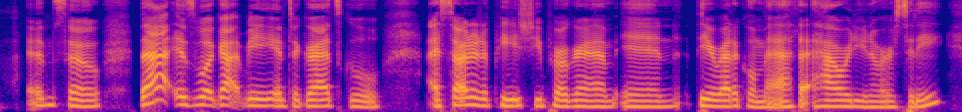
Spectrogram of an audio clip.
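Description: A woman with an American accent speaks in an ordinary speaking voice at a fairly low pitch and moderate pace. The sound is dry and close with no echo, on a very clean recording with a silent background. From US South, Columbus, Georgia. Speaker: statistician and math professor. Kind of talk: interview conversation.

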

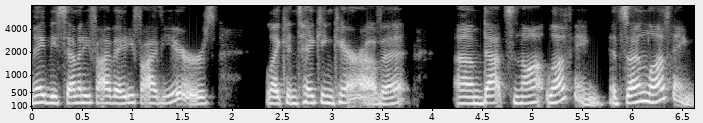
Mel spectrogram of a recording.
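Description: A woman with an American accent speaks at a moderate pace and a medium pitch. Her tone is dark and mellow, over a quiet background. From Florida. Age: 50s. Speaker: author and emotional healing coach. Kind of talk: interview, personal storytelling.

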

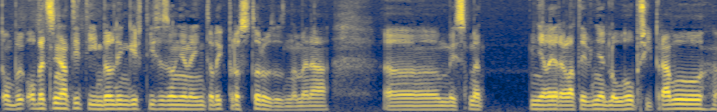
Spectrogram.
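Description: In a very clean recording with a silent background, a man with a dark, mellow tone and medium pitch talks at a fairly quick pace in a monotone, flat intonation. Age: 30s. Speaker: floorball goalkeeper. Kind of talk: radio interview. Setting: radio studio. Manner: hesitant, many fillers.

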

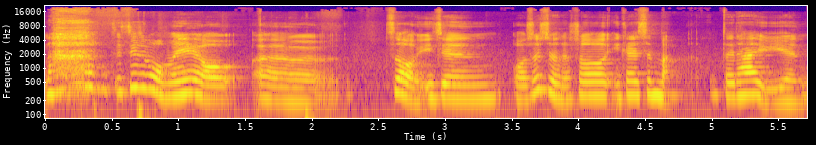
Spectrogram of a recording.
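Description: In a room with audible echo, a woman with a high pitch talks at a moderate pace with lively intonation. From Poland. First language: Polish (speaking Chinese). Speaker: mother of bilingual children. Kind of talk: interview.

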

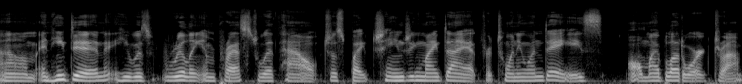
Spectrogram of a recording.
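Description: In an ordinary speaking voice, a woman with an American accent speaks at a fairly slow pace and a fairly low pitch. She takes hardly any pauses, and her intonation stays fairly even. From West Virginia, US, in a Spanish-speaking Argentine family. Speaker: vegan diet success story guest. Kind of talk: interview.

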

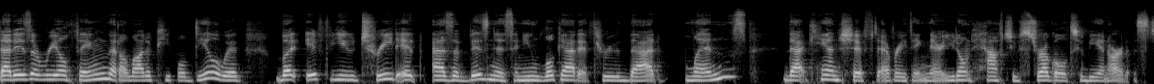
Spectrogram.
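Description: Recorded very cleanly against a silent background, a woman with an unremarkable speaking voice talks at a moderate pace with medium pitch and fairly even intonation. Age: 40s. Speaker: podcast host. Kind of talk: casual interview.

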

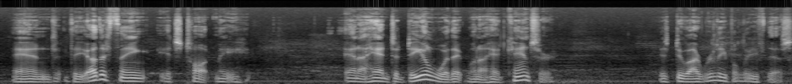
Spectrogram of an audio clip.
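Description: A man with an American accent talks at a fairly low pitch, his intonation lively and his voice showing vocal fry. He leaves long, frequent pauses. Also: moderate pace. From Texas. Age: 80s+. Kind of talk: interview.

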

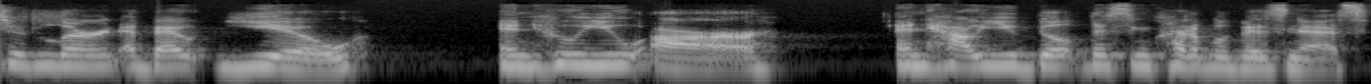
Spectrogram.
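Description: A woman with a Canadian accent speaks at a moderate pace in a fairly high pitch, using a normal speaking voice on a very clean recording with a silent background. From Canada. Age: 60s. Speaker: leadership coach. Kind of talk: interview.

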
